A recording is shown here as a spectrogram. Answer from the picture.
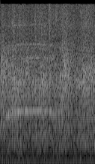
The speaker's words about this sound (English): Oh, come on. You are not clapping. You are not clapping. You are not clapping. Oh, I think you should clap better.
